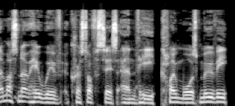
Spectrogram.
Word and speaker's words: Christophsis: It's essentially the name Christoph with SIS at the end of it. Christophsis, it's first seen in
